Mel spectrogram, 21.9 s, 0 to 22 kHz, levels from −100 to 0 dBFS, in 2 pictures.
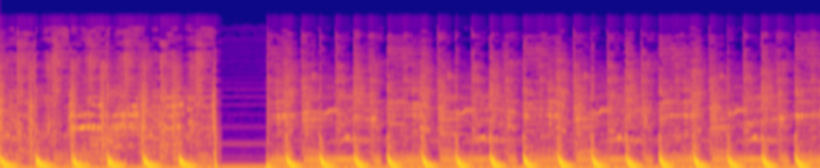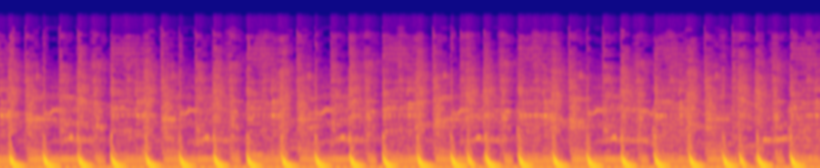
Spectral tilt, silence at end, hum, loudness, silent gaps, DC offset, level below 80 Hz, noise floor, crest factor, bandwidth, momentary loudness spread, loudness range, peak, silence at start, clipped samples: -6.5 dB/octave; 0 s; none; -21 LUFS; none; 3%; -24 dBFS; -53 dBFS; 14 dB; 12.5 kHz; 3 LU; 1 LU; -4 dBFS; 0 s; under 0.1%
